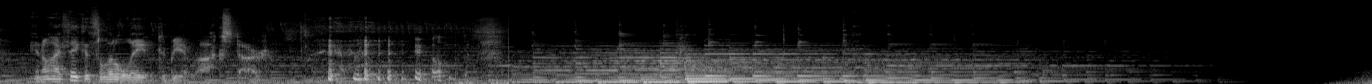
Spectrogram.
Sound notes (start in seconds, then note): 3.0 participant laughs; 6.1 bright music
